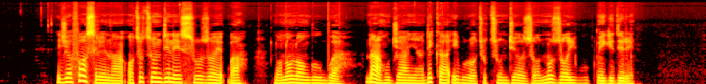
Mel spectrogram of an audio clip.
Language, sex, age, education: Igbo, female, 30-45, tertiary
